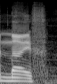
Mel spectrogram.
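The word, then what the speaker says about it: knife: है ध्यान से समझेगा के एन आई ए लिखा हुआ है क्या लिखा हुआ है के एन आ तो य पर के साइलेंट होता है इसलिए हम से पढ़ते हैं नाइफ क्या पढ़ते हैं नाइफ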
